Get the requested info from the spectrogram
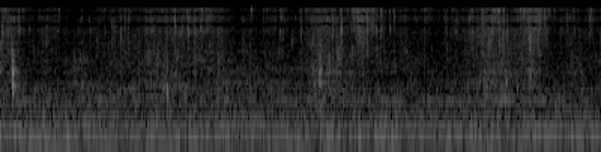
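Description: A gloved hand kneading raw pork mince mixed with potato starch and seasonings in a glass bowl: soft, wet, irregular squelching over a steady low hum.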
